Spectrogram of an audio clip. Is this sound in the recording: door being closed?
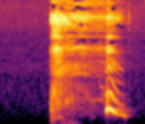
no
